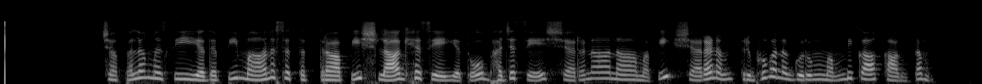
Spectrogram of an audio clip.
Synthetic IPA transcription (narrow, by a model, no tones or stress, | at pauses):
t͡ʃɐpɐlɐmɐsiːjɐd̪ɐpimaːnɐsɐt̪ɐt̪ɾaːpiʃlaːɡʱjɐseːjɐt̪oːbʱɐd͡ʒɐseːʃɐɾɐɳaːnaːmɐpiʃɐɾɐɳɐmt̪ɾibʱuʋɐnɐɡuɾumːɐmbikaːkaːnt̪ɐm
